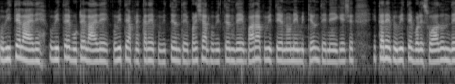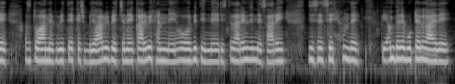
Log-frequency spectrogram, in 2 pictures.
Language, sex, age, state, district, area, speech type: Dogri, female, 45-60, Jammu and Kashmir, Samba, rural, spontaneous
